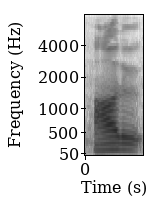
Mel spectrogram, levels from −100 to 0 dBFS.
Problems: constant background noise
